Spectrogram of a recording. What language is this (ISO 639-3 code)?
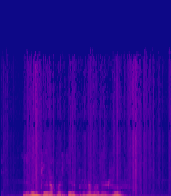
spa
